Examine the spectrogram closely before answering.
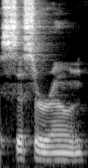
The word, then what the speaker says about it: cicerone: does it mean to be a cicerone if i if i'm even saying that correctly no you did you did say it correctly okay um so for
